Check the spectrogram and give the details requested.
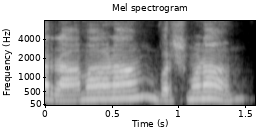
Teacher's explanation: मूर्धन्ययोः रशयोः प्रयत्न महिम्ना दन्त्यो नकारो मूर्धन्यताम आपद्यते। रामाणाम में र और वर्ष्मणाम में श, इनकी प्रयत्न महिमा से जो दंत्य न है, रामा नाम का जो न, वर्ष्मनाम का न, वो मूर्धन्यताम णत्वम आपद्यते, वही णत्व को प्राप्त होता है।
